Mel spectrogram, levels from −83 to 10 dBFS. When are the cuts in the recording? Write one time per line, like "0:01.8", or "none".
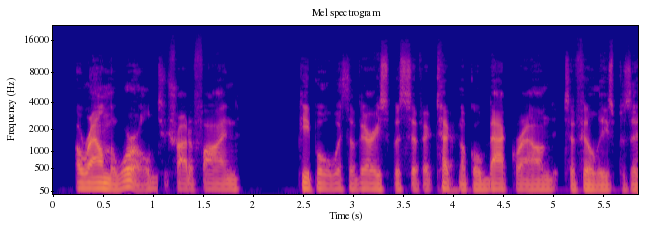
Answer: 0:01.0
0:03.8
0:05.1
